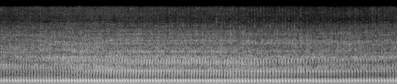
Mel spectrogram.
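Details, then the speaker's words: 3.5 hp gas engine belt-driving a GM alternator as a 12 V battery charger; switching the alternator on makes the engine note drop slightly as it bogs under load; normal load bog. "once it started if i go flip that switch you'll hear the motor bog down a little bit because that's going to then energize the alternator"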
